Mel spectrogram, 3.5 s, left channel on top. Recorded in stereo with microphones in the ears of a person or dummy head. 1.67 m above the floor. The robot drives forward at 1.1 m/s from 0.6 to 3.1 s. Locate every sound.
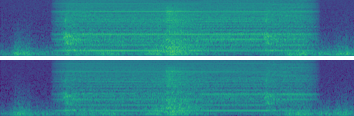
1.3 s a drawer: centre (ahead or behind), 0.9 m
